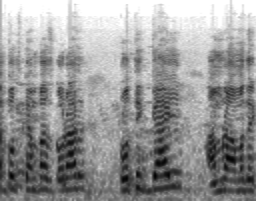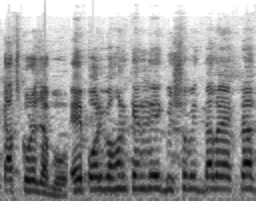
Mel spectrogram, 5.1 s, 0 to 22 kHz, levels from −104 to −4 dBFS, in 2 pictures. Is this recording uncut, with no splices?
no; 1 cut; at 3.2 s

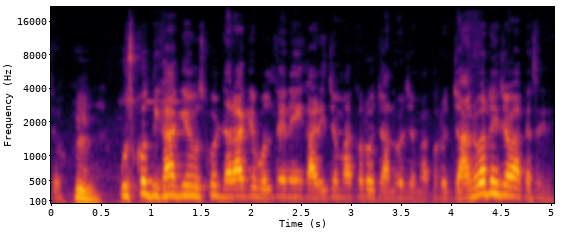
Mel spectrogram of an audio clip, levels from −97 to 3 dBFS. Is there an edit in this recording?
no; 0 cuts

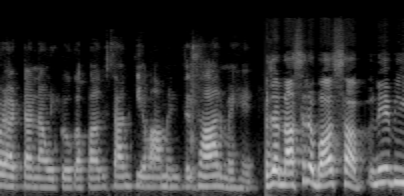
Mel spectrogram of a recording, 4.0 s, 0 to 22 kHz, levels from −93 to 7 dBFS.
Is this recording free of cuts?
no; 1 cut; at 2.7 s

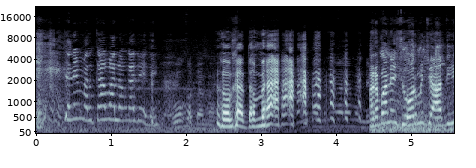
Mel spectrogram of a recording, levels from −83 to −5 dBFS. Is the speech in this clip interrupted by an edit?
yes; 1 cut; at 4.5 s

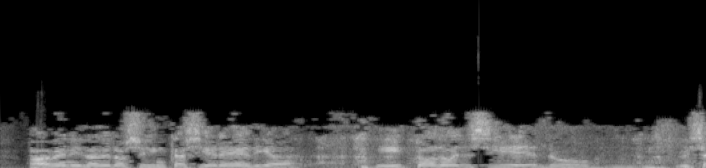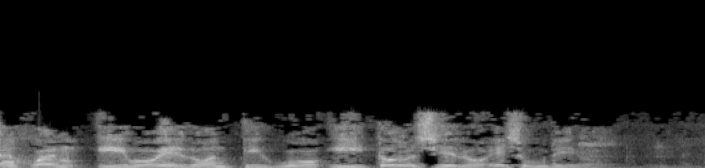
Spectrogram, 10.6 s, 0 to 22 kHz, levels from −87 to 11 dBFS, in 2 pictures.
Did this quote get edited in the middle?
yes; 1 cut; at 1.2 s

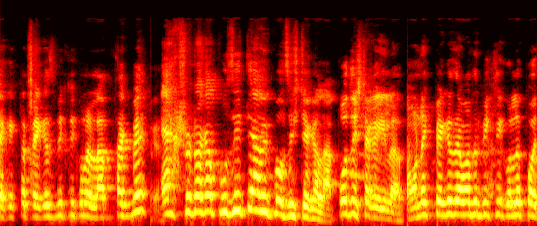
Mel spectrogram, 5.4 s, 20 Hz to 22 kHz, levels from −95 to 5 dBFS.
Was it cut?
yes; 2 cuts; at 1.5 s, 4.1 s

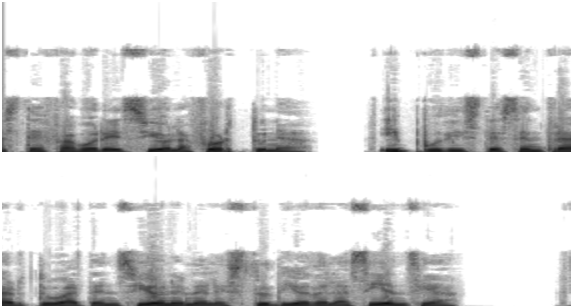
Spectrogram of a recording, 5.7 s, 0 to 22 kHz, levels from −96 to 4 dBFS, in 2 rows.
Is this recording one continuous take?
yes; 0 cuts

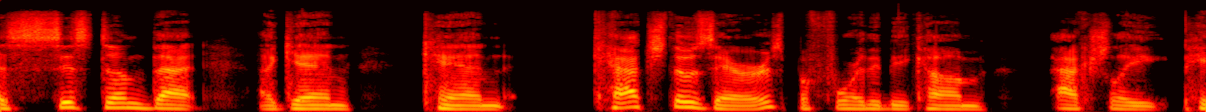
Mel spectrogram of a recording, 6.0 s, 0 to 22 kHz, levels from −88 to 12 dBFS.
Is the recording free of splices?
yes; 0 cuts

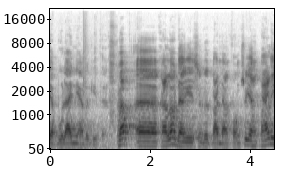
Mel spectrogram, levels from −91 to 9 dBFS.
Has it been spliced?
yes; 1 cut; at 1.2 s

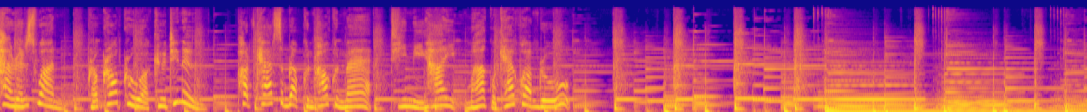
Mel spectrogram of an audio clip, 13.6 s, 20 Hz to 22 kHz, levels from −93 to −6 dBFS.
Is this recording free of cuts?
yes; 0 cuts

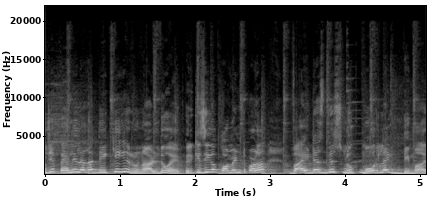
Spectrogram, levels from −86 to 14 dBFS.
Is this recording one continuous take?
yes; 0 cuts

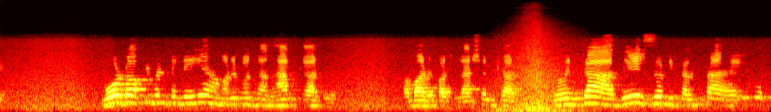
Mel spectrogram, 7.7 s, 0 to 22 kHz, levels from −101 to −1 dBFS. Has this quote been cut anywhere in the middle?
yes; 1 cut; at 5.3 s

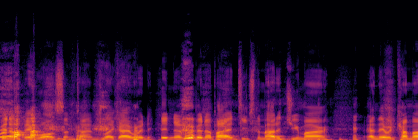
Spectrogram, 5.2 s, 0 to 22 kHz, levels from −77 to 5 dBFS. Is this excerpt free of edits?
no; 1 cut; at 2.0 s

